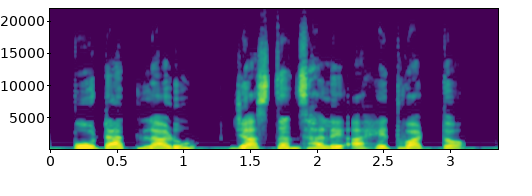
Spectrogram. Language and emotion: Marathi, neutral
